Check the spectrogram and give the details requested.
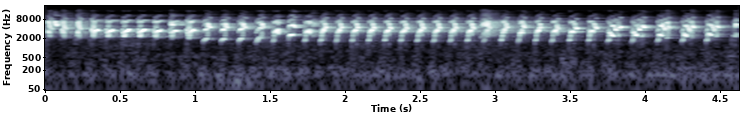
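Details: Gacor lovebird ngekek, a long trill played to set off a silent lovebird: dense, shrill, rattling chatter of rapid pulses, loud and constant, with nothing else audible.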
